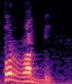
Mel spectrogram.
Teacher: منها أولا أنه إذا أتى لام ساكنة بعدها راء فإن حفصا يدغم، بل وكل القراء، إدغام اللام الساكنة في الراء بعدها كقوله تعالى مثلا قل ربي، إذا اجتمعت قل مع اللام من كلمة ربي.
